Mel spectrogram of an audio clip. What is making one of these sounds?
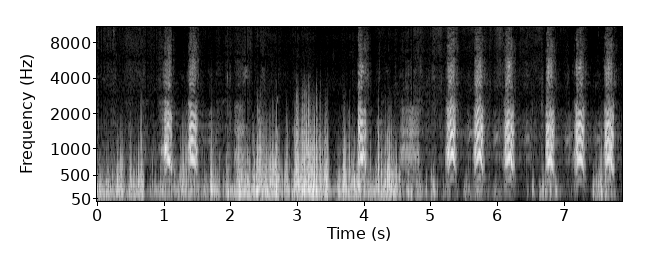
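A dog barks sharply and repeatedly close by.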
